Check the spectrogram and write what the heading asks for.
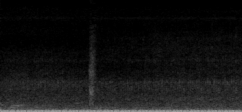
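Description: Ford Power Stroke diesel pickup engine running steadily at low revs close by, a constant low drone.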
